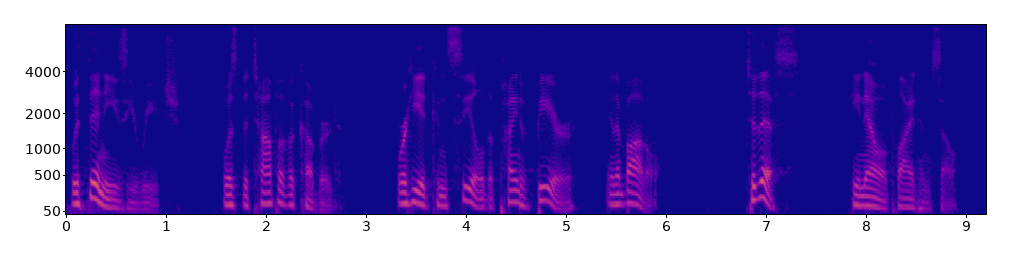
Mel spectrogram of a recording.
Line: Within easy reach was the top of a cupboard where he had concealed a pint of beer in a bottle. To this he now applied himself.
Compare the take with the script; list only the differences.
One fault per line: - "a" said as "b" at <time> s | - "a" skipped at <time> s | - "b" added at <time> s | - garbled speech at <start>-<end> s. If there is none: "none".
none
